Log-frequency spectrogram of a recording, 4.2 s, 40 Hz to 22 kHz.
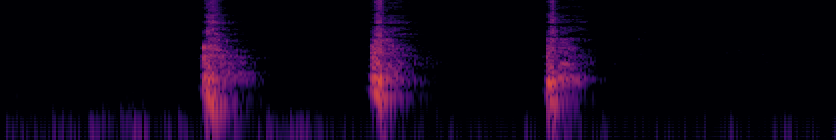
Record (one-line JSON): {"three_cough_length": "4.2 s", "three_cough_amplitude": 6376, "three_cough_signal_mean_std_ratio": 0.25, "survey_phase": "beta (2021-08-13 to 2022-03-07)", "age": "65+", "gender": "Male", "wearing_mask": "No", "symptom_cough_any": true, "smoker_status": "Never smoked", "respiratory_condition_asthma": false, "respiratory_condition_other": false, "recruitment_source": "REACT", "submission_delay": "2 days", "covid_test_result": "Negative", "covid_test_method": "RT-qPCR", "influenza_a_test_result": "Negative", "influenza_b_test_result": "Negative"}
